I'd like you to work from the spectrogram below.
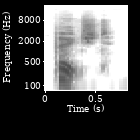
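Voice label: "pooched", Australian English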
